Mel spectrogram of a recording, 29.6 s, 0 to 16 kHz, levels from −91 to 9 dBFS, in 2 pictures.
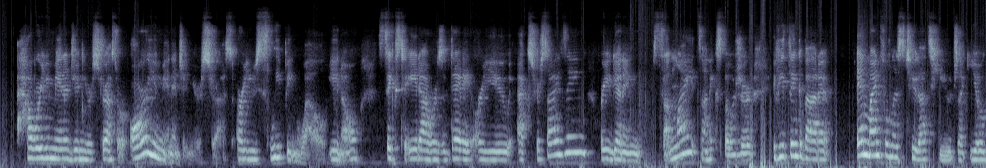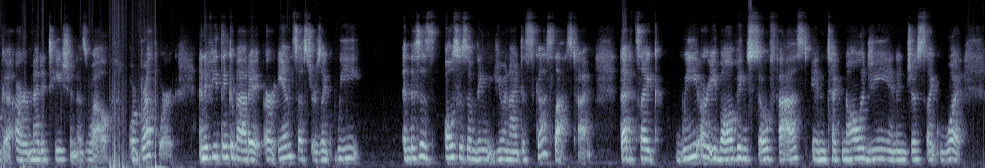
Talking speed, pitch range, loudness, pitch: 180 wpm, 190-230 Hz, -20 LUFS, 205 Hz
